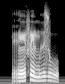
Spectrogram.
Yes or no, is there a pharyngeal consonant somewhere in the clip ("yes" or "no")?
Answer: no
